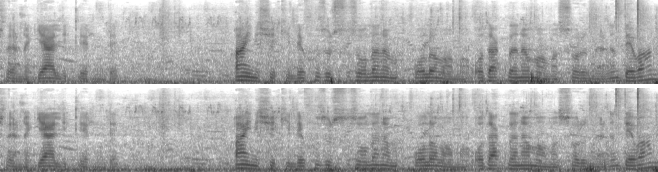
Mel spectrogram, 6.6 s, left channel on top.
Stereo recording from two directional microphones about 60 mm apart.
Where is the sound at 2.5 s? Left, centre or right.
Left.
